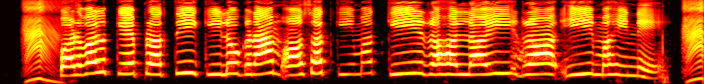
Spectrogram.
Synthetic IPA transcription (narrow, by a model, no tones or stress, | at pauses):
pəɾʋəlkepɾət̪ikiloɡɾamə̃sət̪kimət̪̚kiɾəɦələiɾəiməɦine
